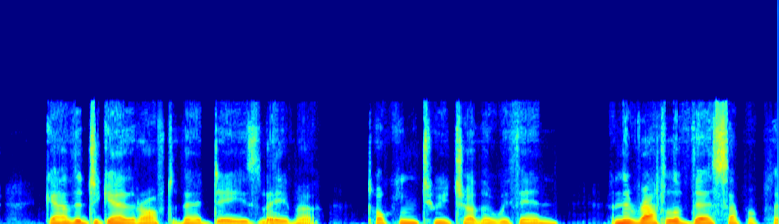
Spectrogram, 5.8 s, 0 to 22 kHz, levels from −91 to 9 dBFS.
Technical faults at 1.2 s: none

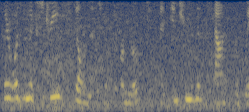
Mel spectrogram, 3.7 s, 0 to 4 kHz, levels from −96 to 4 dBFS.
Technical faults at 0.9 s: noise suppressor artifacts; pre-emphasis left on

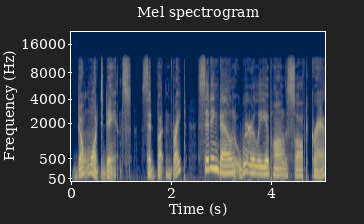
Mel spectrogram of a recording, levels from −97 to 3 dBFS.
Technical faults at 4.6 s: short concealed packet loss

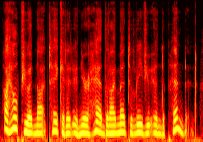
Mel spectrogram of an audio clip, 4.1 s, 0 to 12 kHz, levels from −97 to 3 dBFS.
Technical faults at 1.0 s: block of digital silence

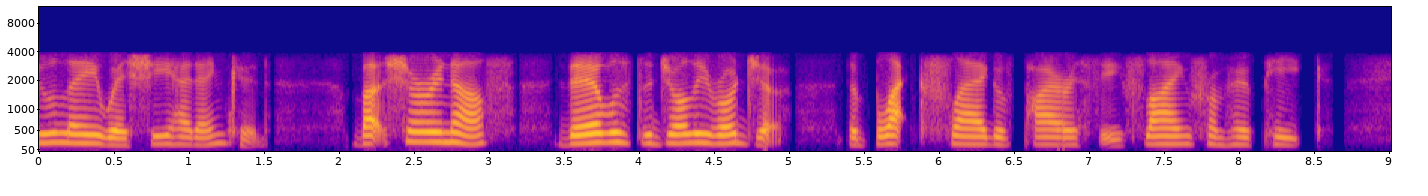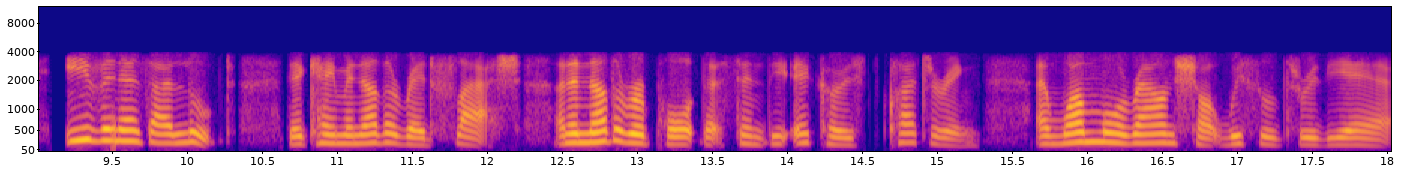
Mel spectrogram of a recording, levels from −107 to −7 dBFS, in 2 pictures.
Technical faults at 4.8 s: packet loss with pitch repetition

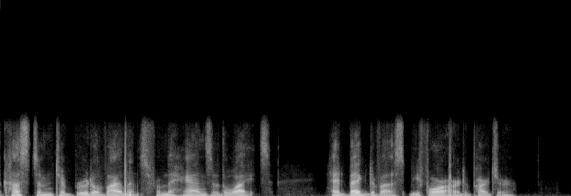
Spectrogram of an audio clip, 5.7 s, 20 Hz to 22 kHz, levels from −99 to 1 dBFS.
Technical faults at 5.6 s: none

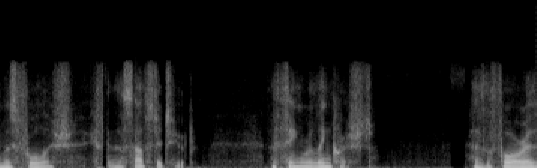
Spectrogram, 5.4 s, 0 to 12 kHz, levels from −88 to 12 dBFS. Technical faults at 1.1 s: lost AMR speech frames

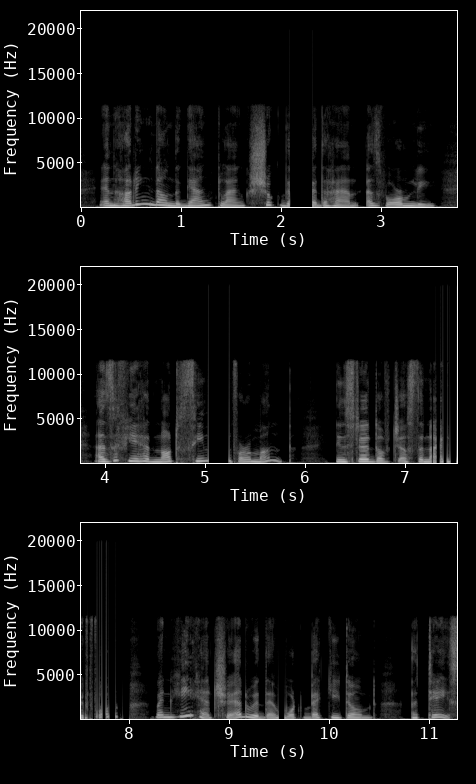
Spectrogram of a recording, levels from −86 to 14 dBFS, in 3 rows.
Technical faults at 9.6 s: Bluetooth dropout

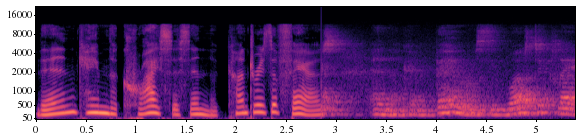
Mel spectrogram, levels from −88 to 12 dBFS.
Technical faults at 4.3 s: switch to a distant microphone

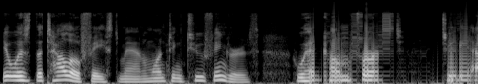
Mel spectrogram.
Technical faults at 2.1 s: none

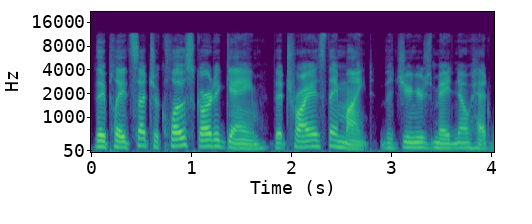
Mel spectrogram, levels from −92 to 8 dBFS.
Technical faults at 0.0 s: none

